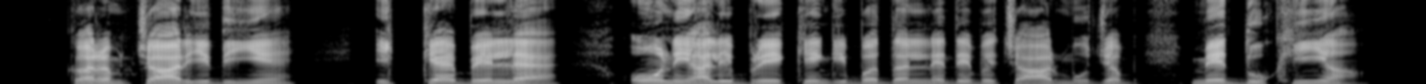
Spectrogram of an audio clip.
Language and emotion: Dogri, disgusted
